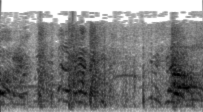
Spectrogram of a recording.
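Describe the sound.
Several sharp gunshot cracks ring out at irregular intervals amid a busy backdrop of excited voices and general commotion, moderately loud.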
